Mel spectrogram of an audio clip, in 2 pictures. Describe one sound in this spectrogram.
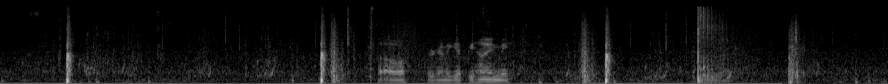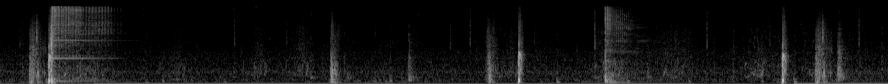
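A bow twangs sharply as arrows are fired, again and again.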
